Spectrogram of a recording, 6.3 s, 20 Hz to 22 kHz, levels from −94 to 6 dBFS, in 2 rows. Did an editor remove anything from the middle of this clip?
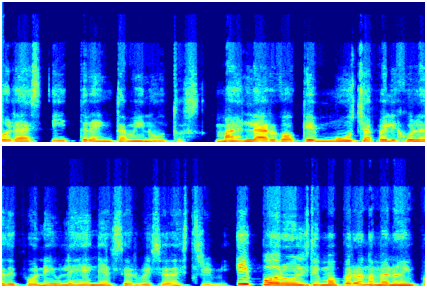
yes; 1 cut; at 4.9 s

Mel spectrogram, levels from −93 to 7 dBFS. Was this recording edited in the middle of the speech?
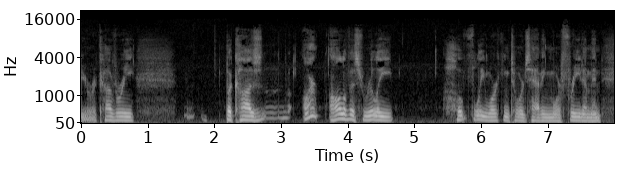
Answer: no; 0 cuts

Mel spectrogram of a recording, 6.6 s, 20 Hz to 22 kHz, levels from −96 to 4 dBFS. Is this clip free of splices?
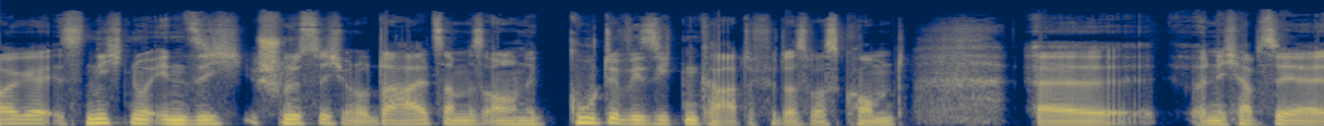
no; 1 cut; at 5.1 s

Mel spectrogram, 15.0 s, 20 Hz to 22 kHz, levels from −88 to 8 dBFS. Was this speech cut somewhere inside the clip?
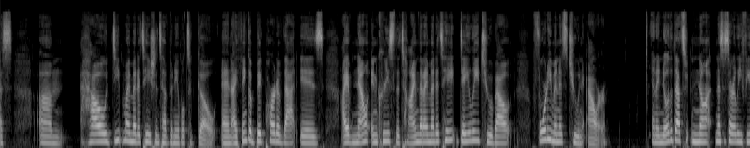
no; 0 cuts

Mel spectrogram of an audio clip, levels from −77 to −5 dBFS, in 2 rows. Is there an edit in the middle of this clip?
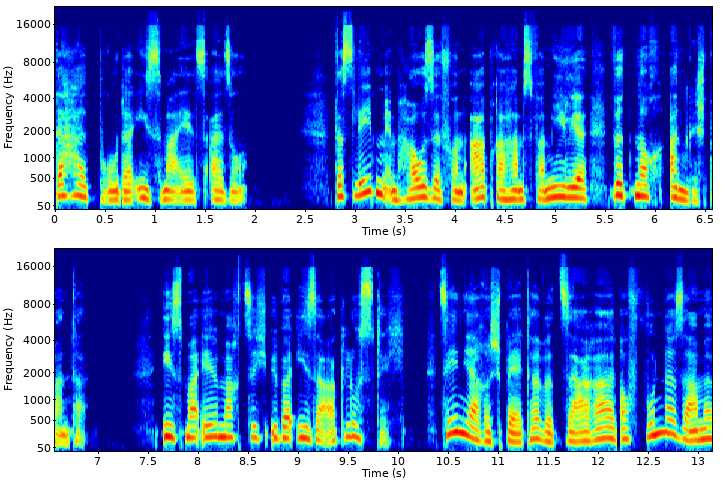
yes; 2 cuts; at 10.3 s, 12.2 s

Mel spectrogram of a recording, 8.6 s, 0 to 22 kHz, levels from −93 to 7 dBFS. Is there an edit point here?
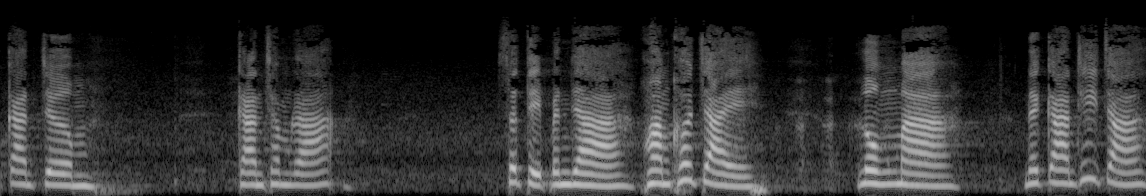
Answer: no; 0 cuts

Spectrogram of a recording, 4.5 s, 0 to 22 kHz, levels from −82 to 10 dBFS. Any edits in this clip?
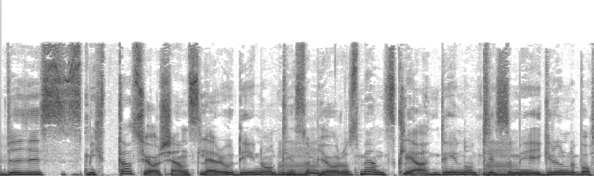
no; 0 cuts

